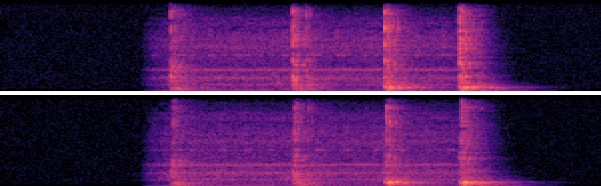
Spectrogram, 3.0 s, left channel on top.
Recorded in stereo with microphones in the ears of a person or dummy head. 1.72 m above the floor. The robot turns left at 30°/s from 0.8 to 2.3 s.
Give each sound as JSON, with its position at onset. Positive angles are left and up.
{"t": 0.8, "sound": "knocking", "side_deg": 70, "distance_m": 7.0}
